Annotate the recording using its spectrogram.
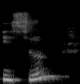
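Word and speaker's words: いす: Jadi pengucapannya itu isu.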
